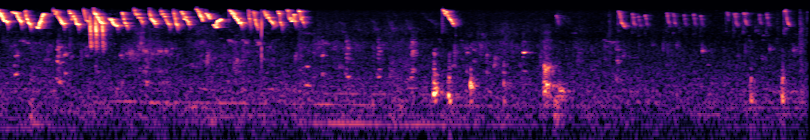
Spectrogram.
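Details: Bar-winged prinia in 'gacor ngebren' style: a dense run of very high rapid downslurred notes for several seconds, then quieter sparse high chips.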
